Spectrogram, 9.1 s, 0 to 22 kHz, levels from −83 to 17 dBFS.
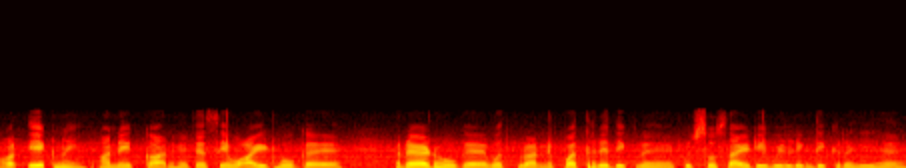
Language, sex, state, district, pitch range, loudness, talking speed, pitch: Hindi, male, Maharashtra, Mumbai Suburban, 210-225 Hz, -18 LUFS, 165 wpm, 215 Hz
